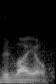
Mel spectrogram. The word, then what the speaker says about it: Vidyo: So you're seeing that with companies like Video, I pronounce it VidYO, Acano, PackSip.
